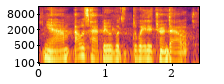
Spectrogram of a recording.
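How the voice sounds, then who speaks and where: A woman chatting casually as her daughter's guest, with a slightly raspy voice, laughing often and giving short replies. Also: deep voice, fairly even intonation, brisk. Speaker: guest, host's mother. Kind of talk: casual chat.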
